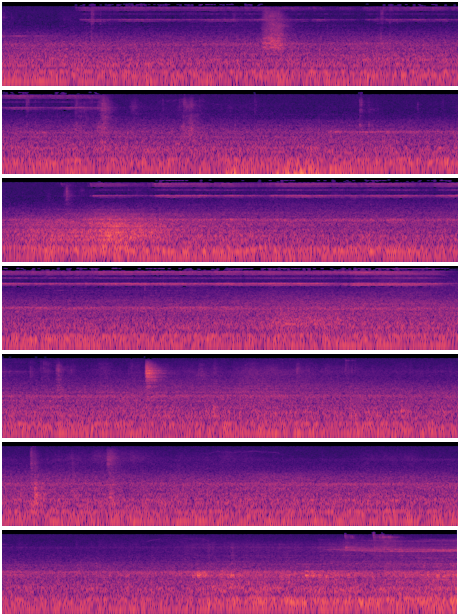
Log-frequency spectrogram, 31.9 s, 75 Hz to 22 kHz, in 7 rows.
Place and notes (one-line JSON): {"title": "duisburg-ruhrort - bahnhof ruhrort", "date": "2010-05-20 23:01:00", "description": "bahnhof duisburg-ruhrort", "latitude": "51.46", "longitude": "6.74", "altitude": "32", "timezone": "Europe/Berlin"}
